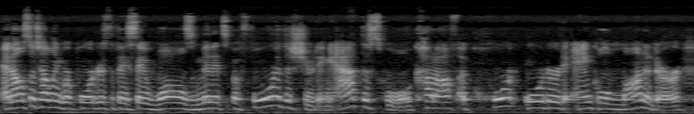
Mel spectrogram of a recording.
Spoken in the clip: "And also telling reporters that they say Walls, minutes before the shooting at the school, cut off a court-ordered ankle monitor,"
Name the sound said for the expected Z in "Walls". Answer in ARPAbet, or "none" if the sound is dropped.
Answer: Z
